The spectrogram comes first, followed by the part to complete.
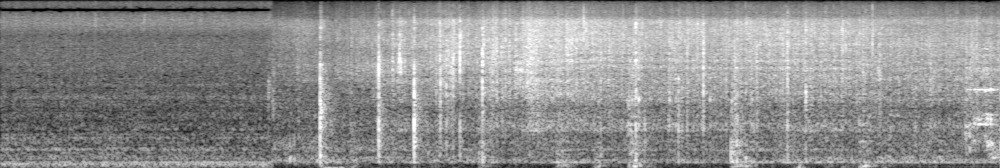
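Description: Chopped smoked salmon and green onion frying in a nonstick pan, sizzling, with a silicone spatula stirring and scraping and a scatter of small clicks against the pan. The sizzling starts abruptly about three seconds in; before that there is only a faint steady hum.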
